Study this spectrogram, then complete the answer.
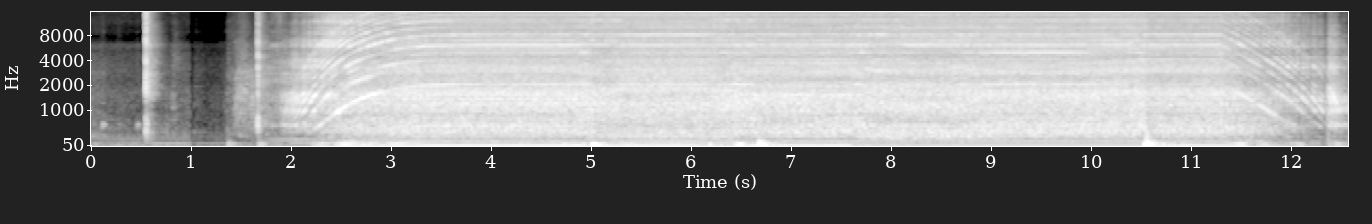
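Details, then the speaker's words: Bosch GSH 5 CE hammer under a year old, after warranty repair of catastrophic gearbox failure with new motor, crank, piston and brushes; spins up to a steady high whine, runs evenly with no knocks or rattles, winds down smoothly; normal motor run. "Sounds like she should sound like a new machine, because she is technically still a new machine."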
